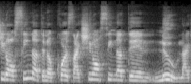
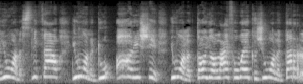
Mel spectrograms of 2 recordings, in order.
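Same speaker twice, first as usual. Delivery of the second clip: high-pitched exasperated mom imitation; lecturing mom; 9 semitones higher than usual. Mom dragging her child downstairs, lecturing. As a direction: imitate a fed-up mother. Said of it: "she's just giving me a lecture".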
